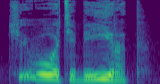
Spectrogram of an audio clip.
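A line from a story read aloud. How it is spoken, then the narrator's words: Pleading whine. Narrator (Russian): умоляюще проскулил волчище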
